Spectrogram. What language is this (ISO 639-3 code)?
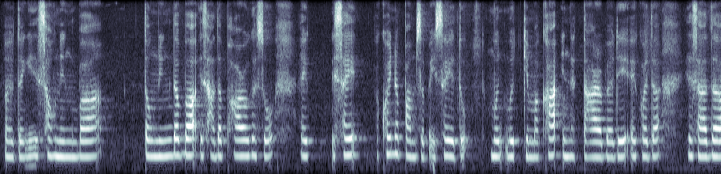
mni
